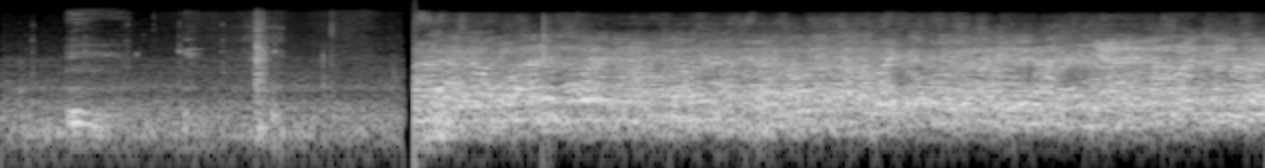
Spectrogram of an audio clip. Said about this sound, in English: This is the sound of a crowded room in the west of Ireland at an unconference called Congregation. I assume it's quite impossible to say anything you will catch. I'm just going to walk my way around the room.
